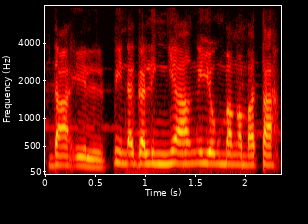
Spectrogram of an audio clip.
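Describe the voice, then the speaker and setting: A man's voice: sits high, fairly even intonation, normal speed, faint music behind, natural voice. A man playing a questioning, doubtful religious official in an audio drama. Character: questioning, doubtful male Pharisee. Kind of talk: Tagalog audio Bible drama.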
